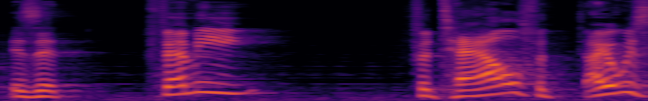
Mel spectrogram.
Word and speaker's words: femme fatale: Is it Femi Fatale? I always say that one wrong. People say it sometimes. Fem, so fem, and then fatal. Fem fatal? Now I know.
